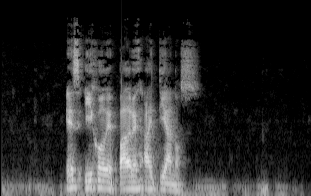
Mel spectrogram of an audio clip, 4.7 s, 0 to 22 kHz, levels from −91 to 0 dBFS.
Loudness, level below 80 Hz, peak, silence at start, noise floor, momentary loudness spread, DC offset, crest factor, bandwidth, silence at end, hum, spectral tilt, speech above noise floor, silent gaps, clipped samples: -16 LUFS; -40 dBFS; 0 dBFS; 0.05 s; -48 dBFS; 11 LU; under 0.1%; 20 dB; 15 kHz; 0.65 s; none; -4 dB/octave; 31 dB; none; under 0.1%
